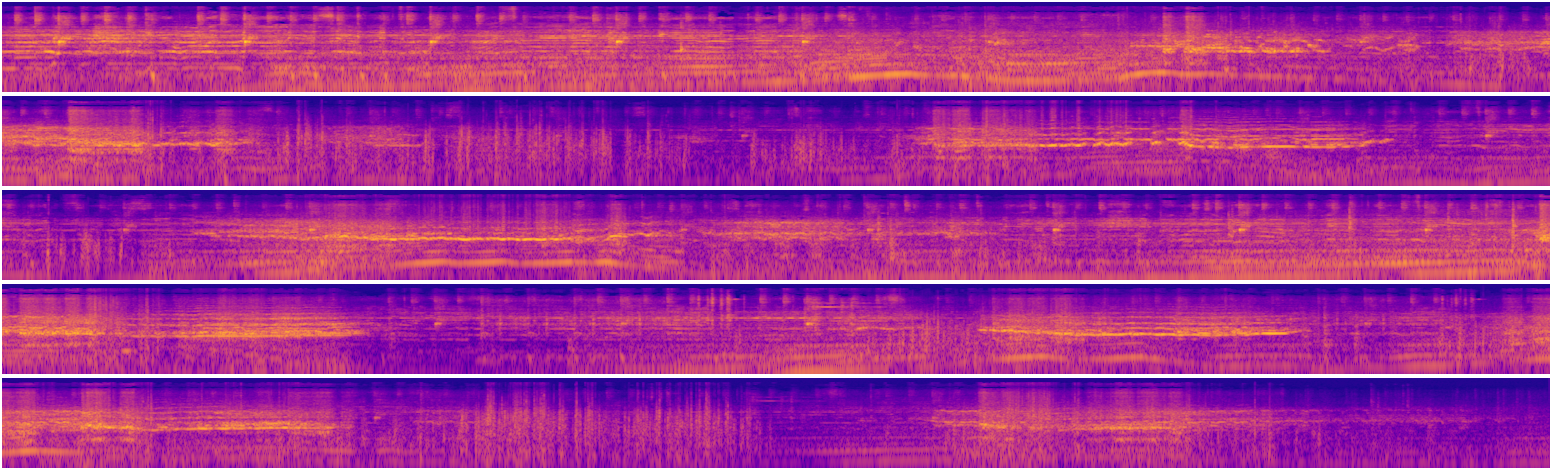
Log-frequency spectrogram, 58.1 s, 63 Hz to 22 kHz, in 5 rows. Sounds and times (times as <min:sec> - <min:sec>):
Tire squeal: 0:00.0 - 0:16.1, 0:18.3 - 0:22.3, 0:22.9 - 0:31.4, 0:32.1 - 0:37.8, 0:39.6 - 0:58.0
Race car, auto racing: 0:00.0 - 0:58.0
Skidding: 0:00.0 - 0:58.0.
